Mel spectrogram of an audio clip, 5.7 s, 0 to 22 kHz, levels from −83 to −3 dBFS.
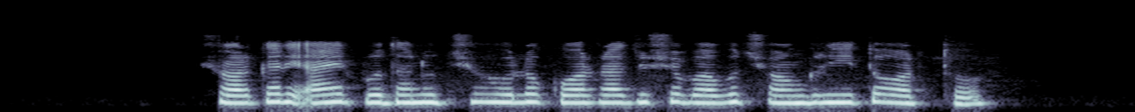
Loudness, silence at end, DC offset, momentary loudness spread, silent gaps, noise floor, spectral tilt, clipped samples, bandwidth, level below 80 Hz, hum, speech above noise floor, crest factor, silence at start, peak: -18 LUFS; 0.75 s; under 0.1%; 5 LU; none; -81 dBFS; -7 dB/octave; under 0.1%; 7 kHz; -60 dBFS; none; 64 dB; 16 dB; 1.1 s; -2 dBFS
